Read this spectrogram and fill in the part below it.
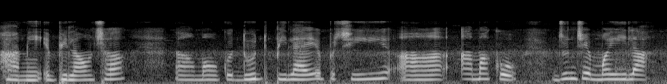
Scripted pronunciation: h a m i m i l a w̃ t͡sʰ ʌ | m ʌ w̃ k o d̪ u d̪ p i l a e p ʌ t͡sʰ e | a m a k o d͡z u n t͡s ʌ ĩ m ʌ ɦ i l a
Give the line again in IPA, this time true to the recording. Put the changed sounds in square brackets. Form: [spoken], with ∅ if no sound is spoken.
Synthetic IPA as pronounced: h a m i [b] i l a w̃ t͡sʰ ʌ | m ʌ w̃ k o d̪ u d̪ p i l a e p ʌ t͡sʰ [i] | a m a k o d͡z u n t͡s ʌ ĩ m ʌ ɦ i l a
